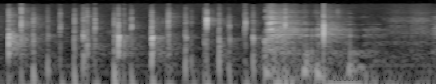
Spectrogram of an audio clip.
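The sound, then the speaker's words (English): Hand claps for a shy guest on a chat show: a small, quick scatter of crisp, irregular claps, faint and brief, that sounds like only a few people clapping. “Can we get a round of applause?”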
